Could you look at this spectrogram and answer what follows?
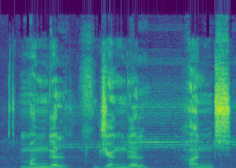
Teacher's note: अनुस्वर का उच्चारण न और म के समान ही होता है।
